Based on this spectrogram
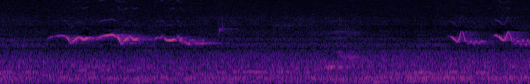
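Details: Olive thrush calling with a clear, wavering whistled phrase of linked notes, then a shorter twinned whistle near the end, over faint steady background noise.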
